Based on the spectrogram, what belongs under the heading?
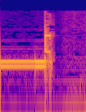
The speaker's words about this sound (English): Dial tone. And touch tone.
